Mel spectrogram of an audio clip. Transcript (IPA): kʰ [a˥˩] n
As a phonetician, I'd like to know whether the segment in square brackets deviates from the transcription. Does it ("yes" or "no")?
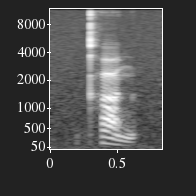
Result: no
